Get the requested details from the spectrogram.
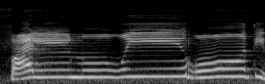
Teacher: مغی کو تھوڑا سا ہم نے لمبا کرنا ہے، 1 سے 2 الف کے برابر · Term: مدہ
